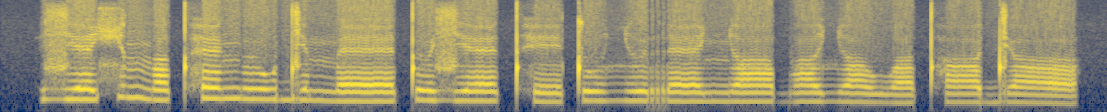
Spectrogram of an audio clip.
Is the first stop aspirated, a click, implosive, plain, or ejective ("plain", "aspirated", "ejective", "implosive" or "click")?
aspirated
